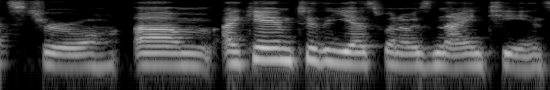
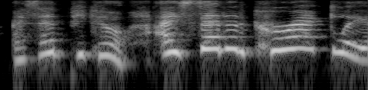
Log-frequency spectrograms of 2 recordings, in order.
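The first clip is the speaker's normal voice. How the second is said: high-pitched delighted self-quote; excited; 10 semitones higher than usual. Retold or imitated. Learner retelling getting the word right at last, excited. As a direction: burst out proudly, pitch leaping up. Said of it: "I was, like, so excited".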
